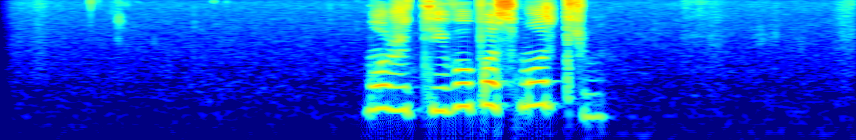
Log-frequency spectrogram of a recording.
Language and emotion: Russian, neutral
